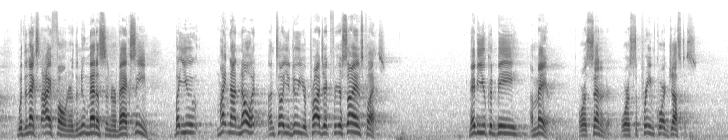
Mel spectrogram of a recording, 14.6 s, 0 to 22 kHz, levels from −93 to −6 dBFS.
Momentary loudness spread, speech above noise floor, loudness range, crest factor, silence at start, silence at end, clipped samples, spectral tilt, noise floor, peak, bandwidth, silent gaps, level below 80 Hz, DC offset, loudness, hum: 15 LU; 28 dB; 5 LU; 20 dB; 0 s; 0.65 s; under 0.1%; -3.5 dB/octave; -58 dBFS; -10 dBFS; 15.5 kHz; none; -64 dBFS; under 0.1%; -30 LUFS; none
